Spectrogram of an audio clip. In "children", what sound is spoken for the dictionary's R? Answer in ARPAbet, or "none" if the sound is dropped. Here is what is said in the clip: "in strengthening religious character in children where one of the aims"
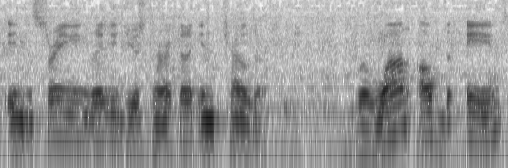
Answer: none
